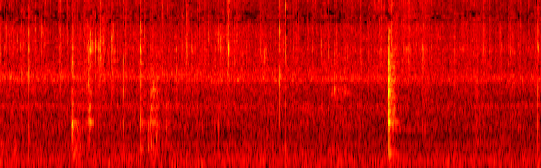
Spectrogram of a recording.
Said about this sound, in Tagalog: Padilawin nyo muna yung bawang, guys.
